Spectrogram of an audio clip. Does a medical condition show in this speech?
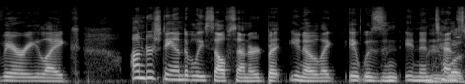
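No.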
